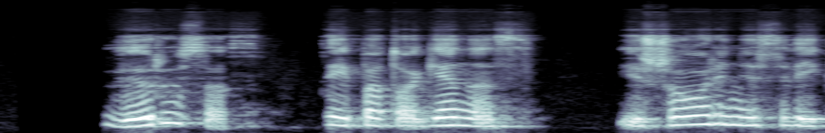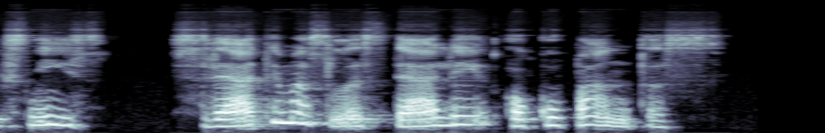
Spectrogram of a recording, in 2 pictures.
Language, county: Lithuanian, Vilnius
